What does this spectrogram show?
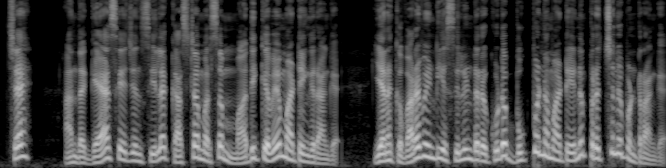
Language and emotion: Tamil, angry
